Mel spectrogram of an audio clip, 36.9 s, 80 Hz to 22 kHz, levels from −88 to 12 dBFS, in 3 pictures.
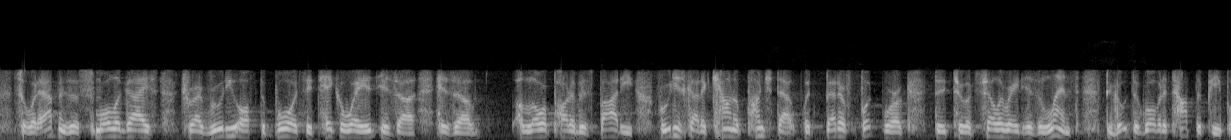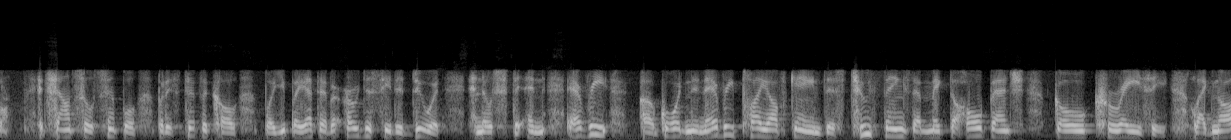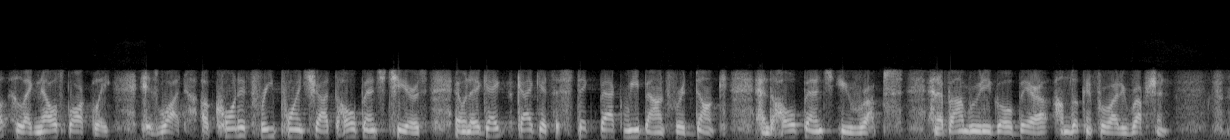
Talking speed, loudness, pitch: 210 wpm, -21 LUFS, 150 Hz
